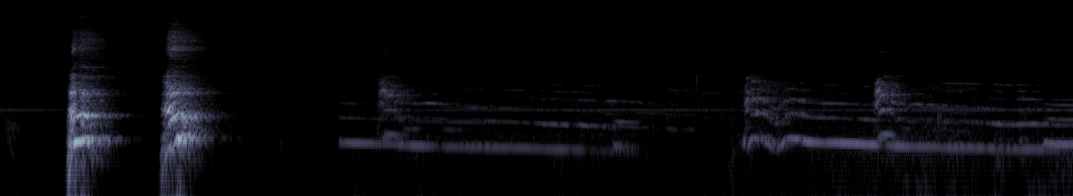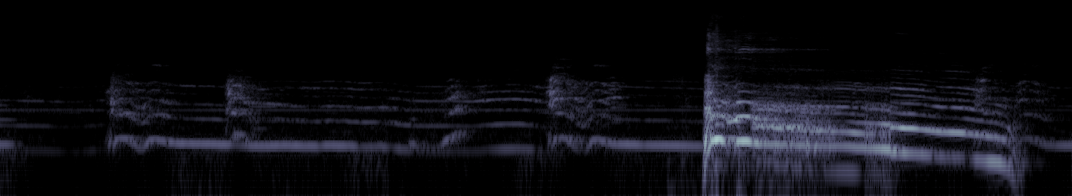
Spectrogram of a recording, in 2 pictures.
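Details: Bruce, a four-month-old tricolour basset hound puppy learning to howl: two sharp barks, then a run of wavering, drawn-out howls repeated every second or two, ending in a louder, fuller howl that slides downward.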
